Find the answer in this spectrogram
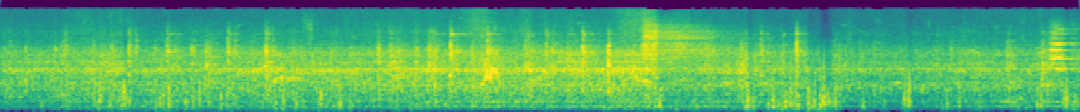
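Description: CrossCountry Voyager diesel train moving slowly through the station pointwork, its wheels clattering irregularly over rail joints and points under a steady rush of noise.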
